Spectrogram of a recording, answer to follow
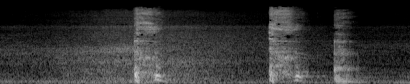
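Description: A person coughing: a drawn breath, then a few short coughs in two bouts, one about a second and a half in and another near the end.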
